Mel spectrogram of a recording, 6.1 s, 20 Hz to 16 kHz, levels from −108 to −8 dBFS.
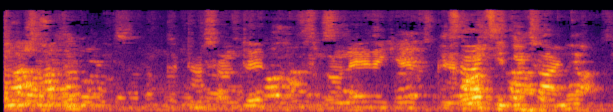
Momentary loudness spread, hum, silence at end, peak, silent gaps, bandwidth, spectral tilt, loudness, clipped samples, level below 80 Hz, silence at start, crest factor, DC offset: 18 LU; none; 0.05 s; -4 dBFS; none; 11.5 kHz; -5 dB/octave; -24 LUFS; under 0.1%; -48 dBFS; 0.05 s; 22 dB; under 0.1%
